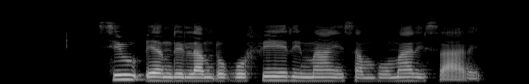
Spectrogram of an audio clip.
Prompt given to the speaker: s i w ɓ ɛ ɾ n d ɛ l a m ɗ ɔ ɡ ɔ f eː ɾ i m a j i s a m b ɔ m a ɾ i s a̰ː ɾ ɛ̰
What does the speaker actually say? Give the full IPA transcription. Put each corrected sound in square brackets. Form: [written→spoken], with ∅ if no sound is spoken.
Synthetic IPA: s i w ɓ ɛ ɾ n d ɛ l a m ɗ ɔ ɡ ɔ f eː ɾ i m a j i s a m b ɔ m a ɾ i s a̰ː ɾ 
